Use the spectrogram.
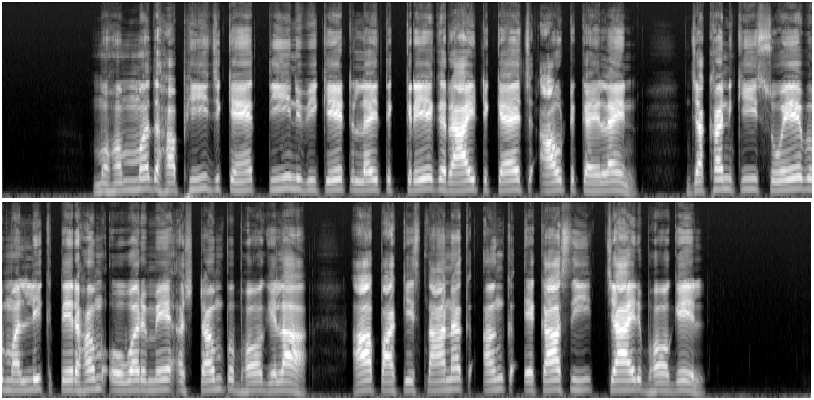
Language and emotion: Maithili, neutral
